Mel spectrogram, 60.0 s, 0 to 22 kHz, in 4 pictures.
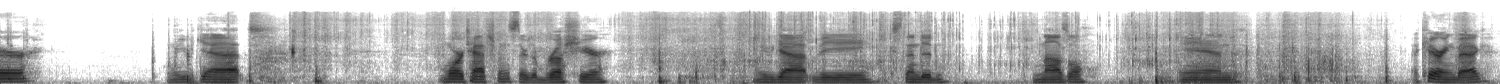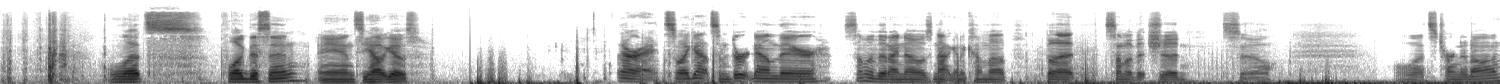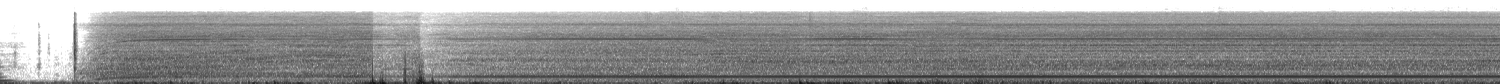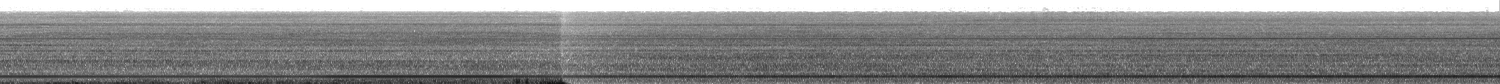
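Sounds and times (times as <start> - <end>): vacuum cleaner motor whine: 6.3 - 9.0, 30.8 - 60.0
heavy low rumble: 19.7 - 30.8, 32.4 - 50.7.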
